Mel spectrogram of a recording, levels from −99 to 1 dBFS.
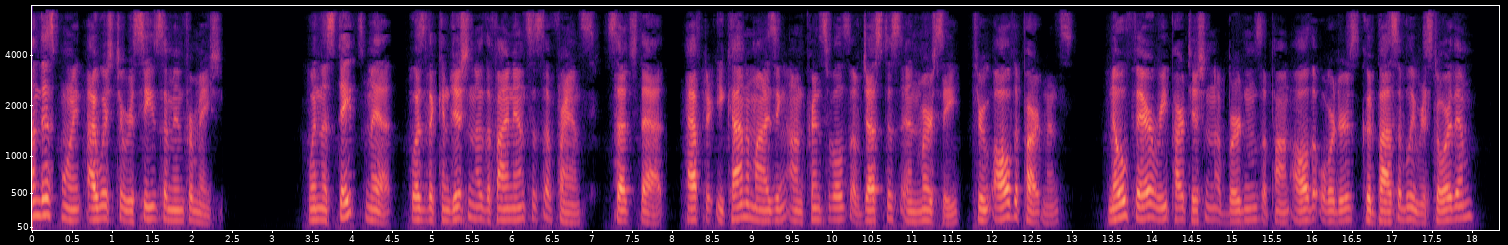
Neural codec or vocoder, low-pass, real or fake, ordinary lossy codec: none; 7.2 kHz; real; AAC, 32 kbps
